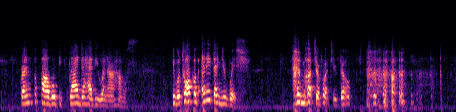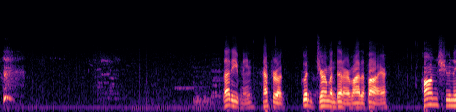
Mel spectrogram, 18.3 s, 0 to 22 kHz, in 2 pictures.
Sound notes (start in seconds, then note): 7.2 laughter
